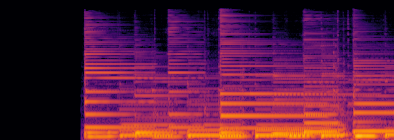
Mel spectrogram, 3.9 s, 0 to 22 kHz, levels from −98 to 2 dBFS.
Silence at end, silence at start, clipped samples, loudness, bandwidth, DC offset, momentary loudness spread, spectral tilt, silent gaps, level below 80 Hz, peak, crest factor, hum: 0 s; 0.85 s; under 0.1%; -23 LUFS; 15.5 kHz; under 0.1%; 6 LU; -7 dB/octave; none; -56 dBFS; -8 dBFS; 16 dB; none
